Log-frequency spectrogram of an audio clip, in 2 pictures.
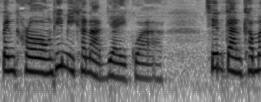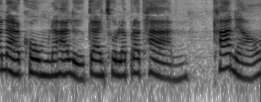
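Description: Lively intonation and a slightly mellow, mid-range voice mark this Thai-accented woman from Thailand as she teaches English vocabulary at a moderate pace. It's a slow lesson in which she patiently explains words and repeats each English term multiple times.

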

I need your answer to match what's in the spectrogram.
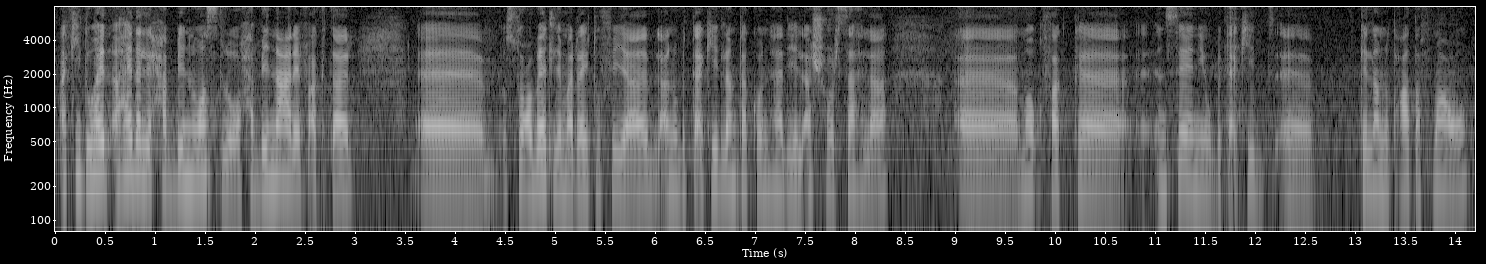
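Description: A Levantine woman in her thirties hosts a news interview. She talks quickly in a slightly low voice, phrasing questions carefully with hesitations, over faint background noise. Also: fairly even intonation, a little mellow. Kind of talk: studio interview. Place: large TV news studio. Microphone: lapel.

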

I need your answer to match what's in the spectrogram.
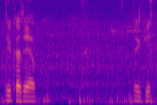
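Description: Here the young vlogger speaks at medium pitch, slow and mellow, with an entirely flat delivery. He shows viewers his route from home to the sari shop where he works, and the shop itself, pointing things out simply on a handheld phone camera indoors and out. Slight background noise and poor audio mark the recording.

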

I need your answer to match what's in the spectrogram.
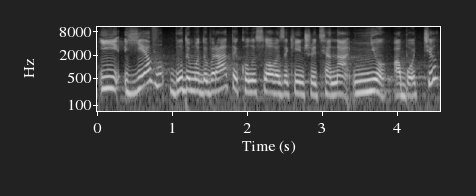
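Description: A woman serving as a language expert on a quiz show, clearly explaining grammar rules with examples. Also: a little high, fairly quick. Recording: long hall reverb, faint music.

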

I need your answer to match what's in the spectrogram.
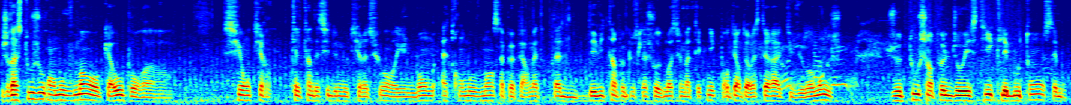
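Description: This French gaming channel host talks briskly in a low voice, offering laid-back, conversational commentary as he plays. Hesitations come often, yet the flow stays loose and warm. His gaming mic picks up a faint hiss.

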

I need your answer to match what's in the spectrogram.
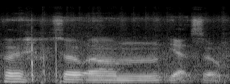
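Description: Low-voiced man, casual, noisy background. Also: takes it slowly. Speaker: proofreader checking and correcting text. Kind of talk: casual working chat.

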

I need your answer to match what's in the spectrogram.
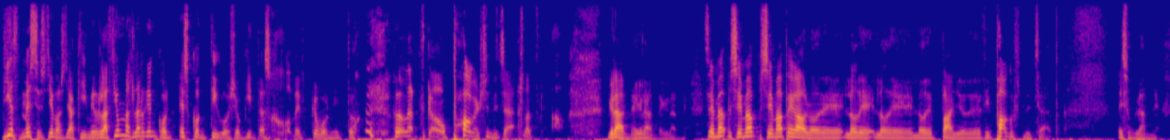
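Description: A young man from streaming casually, crude and animated, swearing constantly as he talks to his chat. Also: on the high side, normal speed.

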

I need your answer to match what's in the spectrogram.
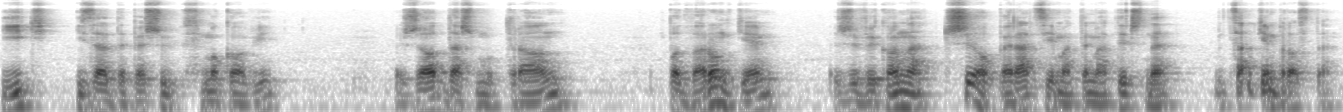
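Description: A man's voice: a bass voice, animated, slow pace, exaggerated voice. A man voicing a forgetful, scatterbrained female thinking machine with a fussy, pedantic manner. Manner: pedantic, muddled, absent-minded. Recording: roomy echo.

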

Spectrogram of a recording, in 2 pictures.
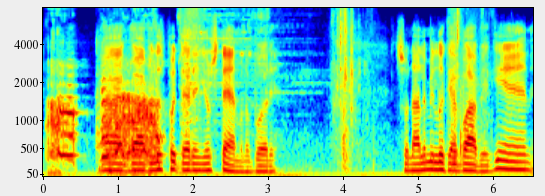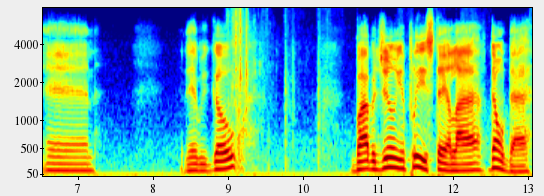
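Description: An older man hosts his gaming video in a relaxed, slangy way, chatting to his viewers as family while he plays. The voice sits at an ordinary middle pitch. A clear bed of noise runs under the recording. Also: a little slow, pauses often. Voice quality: slangy and laid-back, calls viewers fam. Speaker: gaming channel host. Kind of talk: casual gameplay commentary.

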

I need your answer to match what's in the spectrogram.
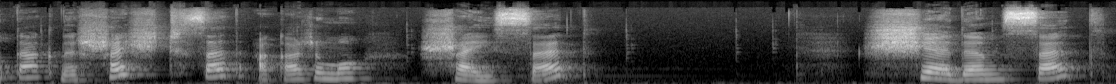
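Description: Woman language teacher, patient and explanatory, mid-pitched voice over soft music. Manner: explains patiently, checks with "так?" and "правда?", repeats words slowly. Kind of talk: language lesson.

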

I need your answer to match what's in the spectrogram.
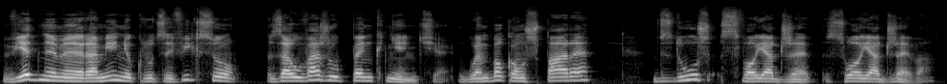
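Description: A man reading an audiobook aloud in an expressive, measured way. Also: fairly high pitch. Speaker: audiobook reader. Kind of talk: audiobook narration.

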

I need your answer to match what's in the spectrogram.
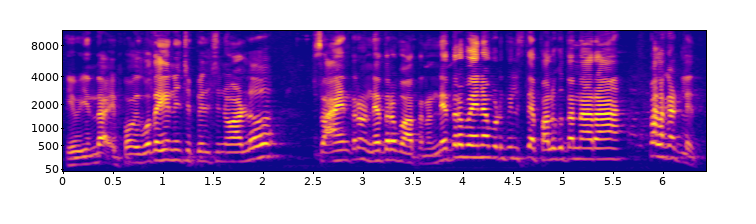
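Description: A man leading a devotional discourse at a temple gathering, slowly repeating words and quizzing his listeners with questions to check they follow. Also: high voice, lively intonation, fairly bright tone. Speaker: spiritual teacher.

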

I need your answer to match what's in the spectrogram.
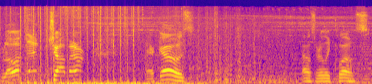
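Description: Brief: young male let's-play host, slow and chatty, game noise underneath. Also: high-pitched, animated. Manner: chatty, reactive, keeps saying "oh man" and laughing. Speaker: gaming commentator. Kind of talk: casual let's-play commentary.

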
